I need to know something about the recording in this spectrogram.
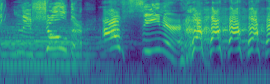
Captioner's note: laughs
